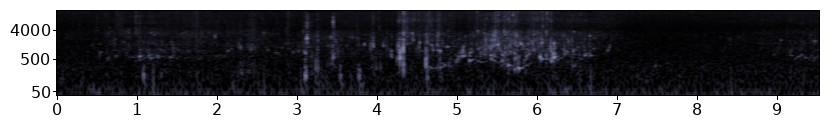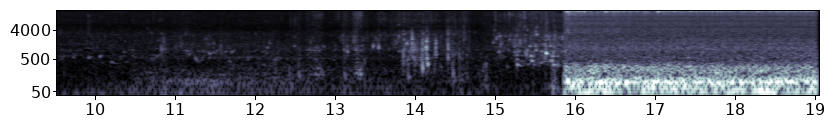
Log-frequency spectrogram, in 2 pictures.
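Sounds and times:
faint crackles: 15.9s - 19.0s
steady low rumble: 15.9s - 19.0s.

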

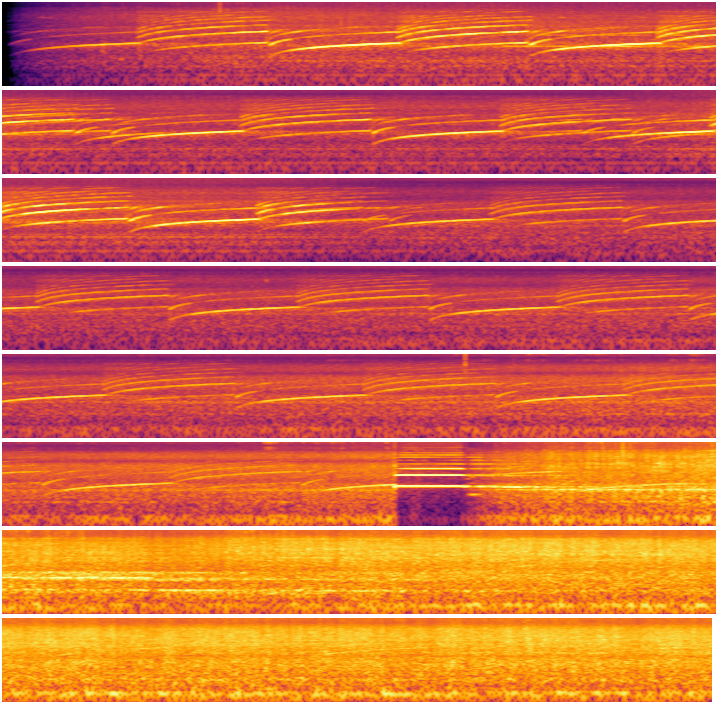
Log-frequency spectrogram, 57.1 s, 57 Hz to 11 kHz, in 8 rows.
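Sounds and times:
level crossing warning tones: 0.2s - 57.0s.

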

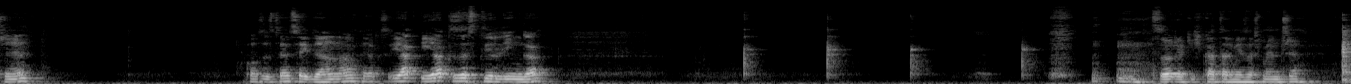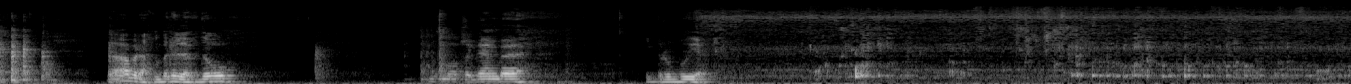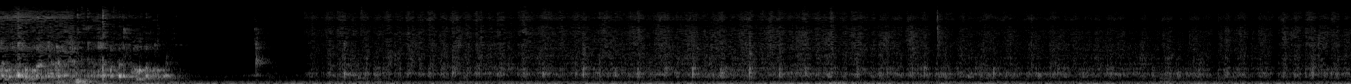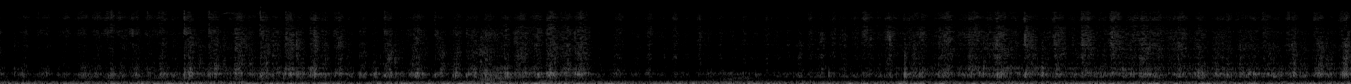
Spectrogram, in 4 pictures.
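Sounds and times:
tap water running into sink: 20.5s - 28.8s
shaving brush swishing: 20.6s - 28.5s, 30.0s - 54.0s.

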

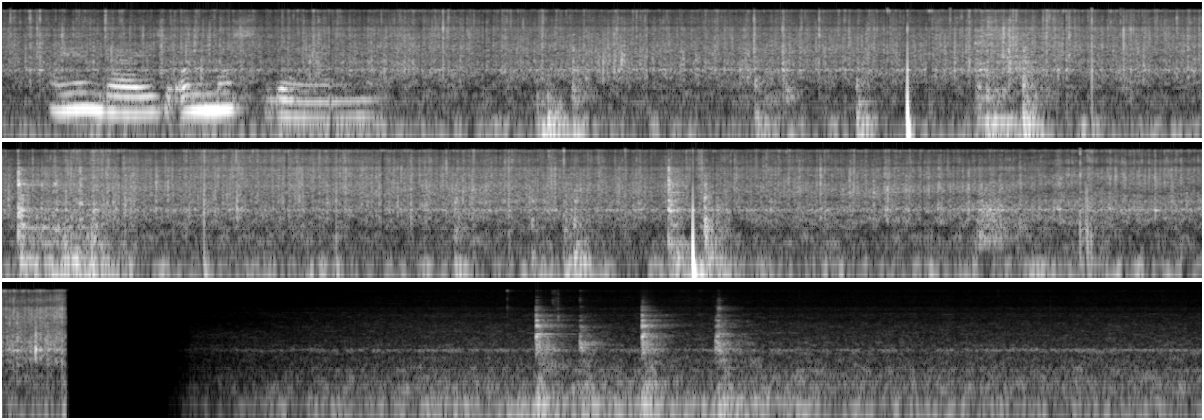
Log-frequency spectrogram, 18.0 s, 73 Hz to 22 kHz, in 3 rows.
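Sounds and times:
noodles sizzling in a wok: 0.0s - 12.4s
utensils clinking against pan: 3.7s - 5.4s, 6.0s - 6.8s, 8.2s - 9.7s.

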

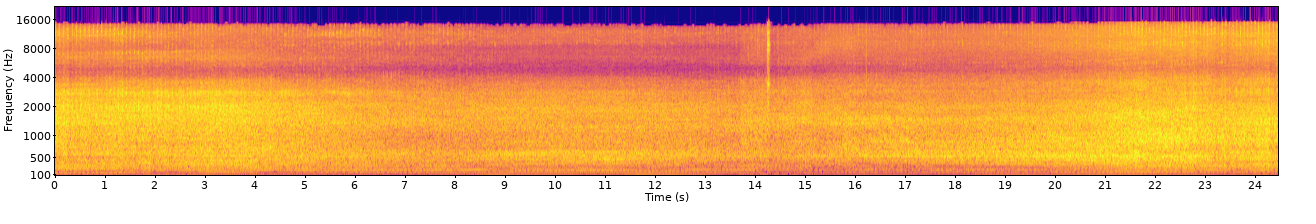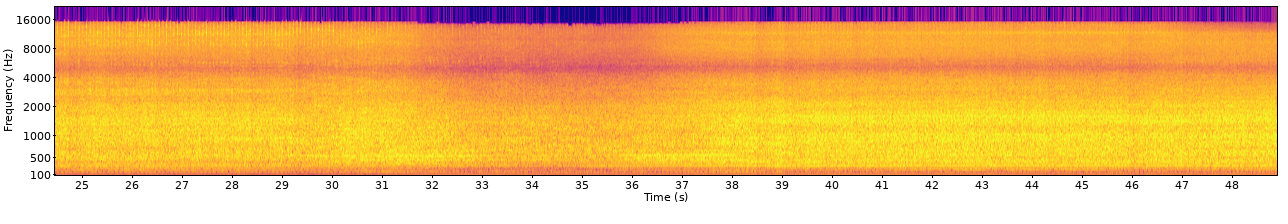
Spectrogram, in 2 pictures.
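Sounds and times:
tractor engine idling: 0.0s - 48.9s
sharp click: 14.2s - 14.4s.

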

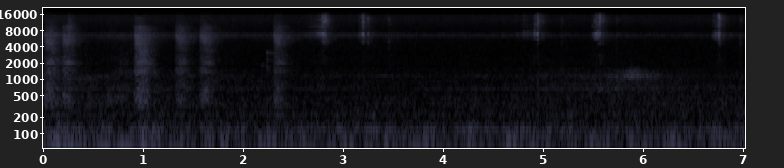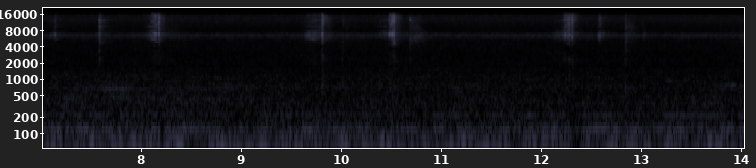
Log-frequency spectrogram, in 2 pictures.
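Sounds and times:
scissors snipping cloth: 2.3s - 3.4s, 9.7s - 10.8s, 12.2s - 12.9s.

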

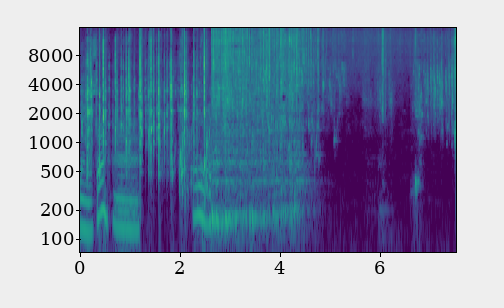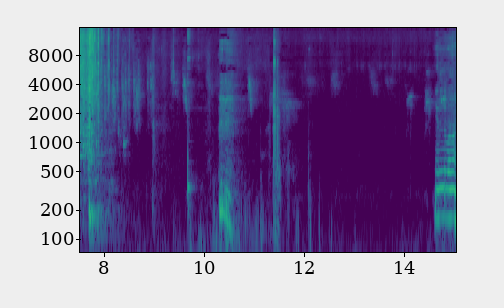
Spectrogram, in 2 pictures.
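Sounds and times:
liquid pouring into water: 0.1s - 5.2s, 6.6s - 8.5s.

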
